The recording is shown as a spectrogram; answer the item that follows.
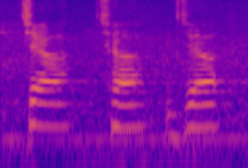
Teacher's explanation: हम बात करते हैं अगर कवर्ग के बारे में, तो वो कंठ से होकर स्पर्श होकर क, ख, ग, घ, ये हवा जो होती है कंठ को स्पर्श करके च, छ, ज, ये क्या होते हैं, जीभ बार बार कहाँ जा रही है, तालु पर छू रही है और हवा भी तालु को छू कर निकलती हैं, तो ये तवर्ग तालव्य हुए।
